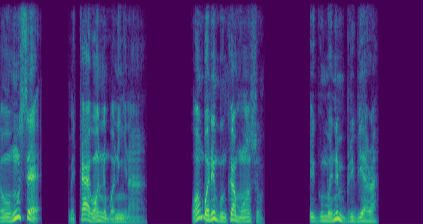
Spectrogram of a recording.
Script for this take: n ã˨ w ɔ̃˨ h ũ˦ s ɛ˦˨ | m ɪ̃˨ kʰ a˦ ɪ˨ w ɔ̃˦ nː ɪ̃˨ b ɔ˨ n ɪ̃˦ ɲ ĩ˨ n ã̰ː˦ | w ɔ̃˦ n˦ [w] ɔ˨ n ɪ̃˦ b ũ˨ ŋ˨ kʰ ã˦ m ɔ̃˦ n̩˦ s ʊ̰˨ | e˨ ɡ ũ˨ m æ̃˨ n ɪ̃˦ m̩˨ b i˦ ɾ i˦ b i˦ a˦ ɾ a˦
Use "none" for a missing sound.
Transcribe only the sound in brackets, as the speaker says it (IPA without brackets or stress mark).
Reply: b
